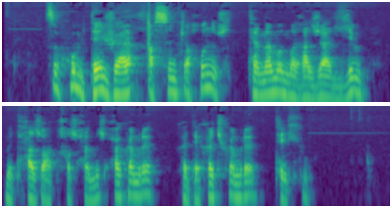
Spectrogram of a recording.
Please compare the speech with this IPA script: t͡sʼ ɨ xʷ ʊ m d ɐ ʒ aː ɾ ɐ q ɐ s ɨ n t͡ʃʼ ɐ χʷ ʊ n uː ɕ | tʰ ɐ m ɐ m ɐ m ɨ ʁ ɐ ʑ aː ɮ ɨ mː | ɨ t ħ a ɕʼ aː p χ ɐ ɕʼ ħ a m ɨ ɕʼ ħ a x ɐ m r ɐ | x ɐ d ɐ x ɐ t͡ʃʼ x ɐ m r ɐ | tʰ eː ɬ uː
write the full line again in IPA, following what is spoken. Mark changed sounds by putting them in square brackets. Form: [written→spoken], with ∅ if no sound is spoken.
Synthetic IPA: t͡sʼ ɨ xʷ ʊ m d ɐ ʒ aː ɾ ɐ q ɐ s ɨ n t͡ʃʼ ɐ χʷ ʊ n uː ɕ | tʰ ɐ m ɐ m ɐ m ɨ ʁ ɐ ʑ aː ɮ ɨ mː | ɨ t ħ a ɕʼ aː p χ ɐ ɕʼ ħ a m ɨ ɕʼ ħ a x ɐ m r ɐ | x ɐ d ɐ x ɐ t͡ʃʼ x ɐ m r ɐ | tʰ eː ɬ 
